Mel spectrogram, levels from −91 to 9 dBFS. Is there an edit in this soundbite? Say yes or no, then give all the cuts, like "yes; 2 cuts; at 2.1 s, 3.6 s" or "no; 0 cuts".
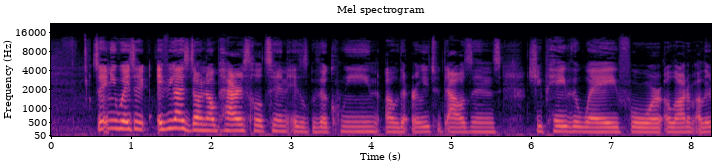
yes; 1 cut; at 3.2 s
